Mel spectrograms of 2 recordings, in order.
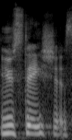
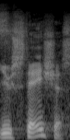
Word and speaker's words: Eustatius: Eustatius. Eustatius. Is that what that is? Thank you for teaching me that. St. Eustatius, tropical storm watch is out for this area and through here.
